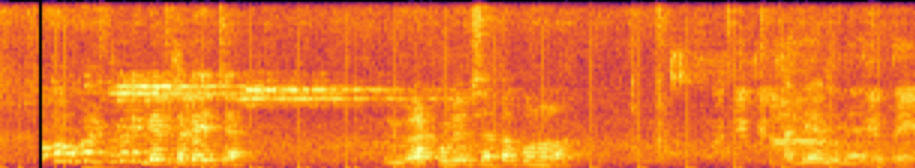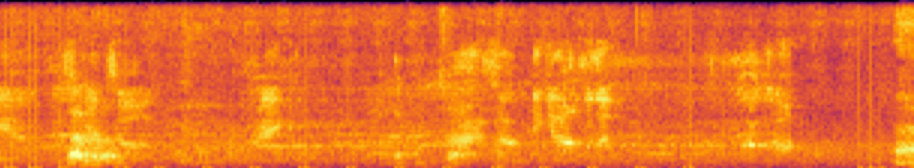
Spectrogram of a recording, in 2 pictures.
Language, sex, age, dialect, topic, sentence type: Marathi, male, 25-30, Varhadi, banking, question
